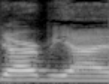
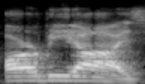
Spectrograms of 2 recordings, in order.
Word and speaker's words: RBI: But he's got 18 RBI already, which is absolute fucking insanity. And by the way, that is how you say it. It is RBI, not RBIs. You don't say runs batted ins.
